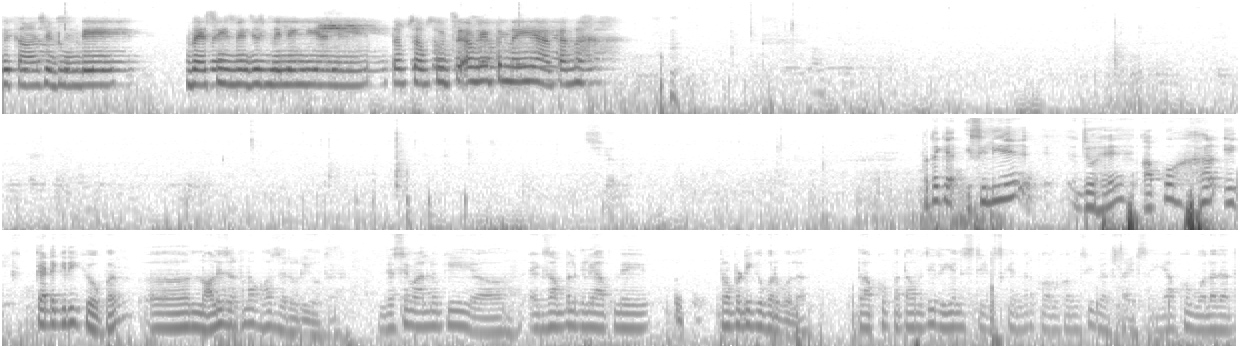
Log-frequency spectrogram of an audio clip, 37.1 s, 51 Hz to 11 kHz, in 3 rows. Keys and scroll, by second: 5.9 ctrl+space, 20.3 ctrl+-.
